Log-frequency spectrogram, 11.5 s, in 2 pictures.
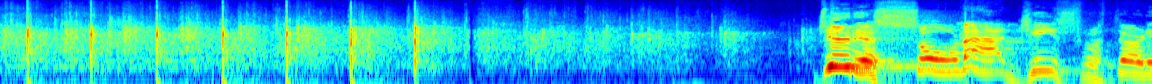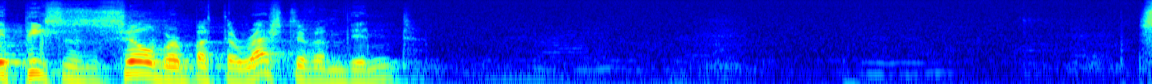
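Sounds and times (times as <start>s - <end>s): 
audience clapping hands: 0.0s - 4.8s
speech: 4.1s - 7.9s.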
